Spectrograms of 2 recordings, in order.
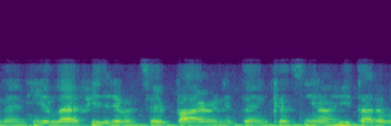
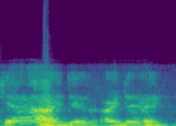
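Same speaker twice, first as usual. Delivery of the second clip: higher-pitched, lilting quoted reply; imitated keen reply; 5 semitones higher than usual. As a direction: imitate him confirming it, voice swinging up. Acting out seatmate's eager confirmation.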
